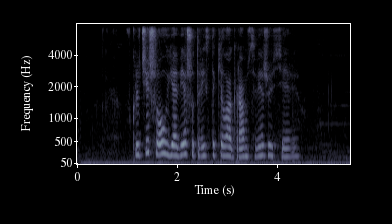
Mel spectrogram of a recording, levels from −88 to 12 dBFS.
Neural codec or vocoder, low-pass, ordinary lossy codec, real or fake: none; 7.2 kHz; AAC, 48 kbps; real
